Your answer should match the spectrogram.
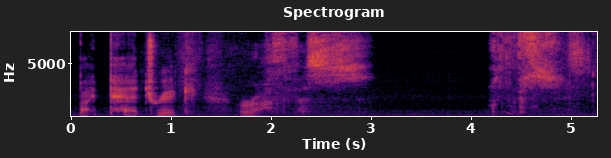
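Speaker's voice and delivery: slow, drawn-out whisper; hushed whisper. Pretend. Crediting the book's author in a hushed whisper. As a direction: whisper the name, stretching it out.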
